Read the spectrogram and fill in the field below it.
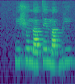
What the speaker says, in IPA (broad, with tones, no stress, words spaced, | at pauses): k͡pi˧ ʃo˦na˧te˦ma˧ ɡ͡bi˦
